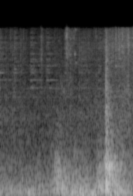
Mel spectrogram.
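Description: Road traffic noise, growing louder in the second half as a vehicle passes.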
